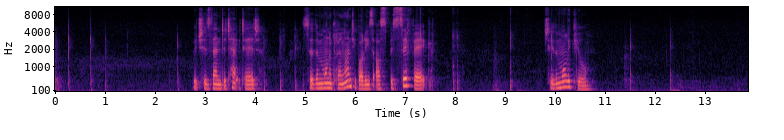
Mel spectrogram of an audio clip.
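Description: A stylus taps and scratches on a tablet.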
